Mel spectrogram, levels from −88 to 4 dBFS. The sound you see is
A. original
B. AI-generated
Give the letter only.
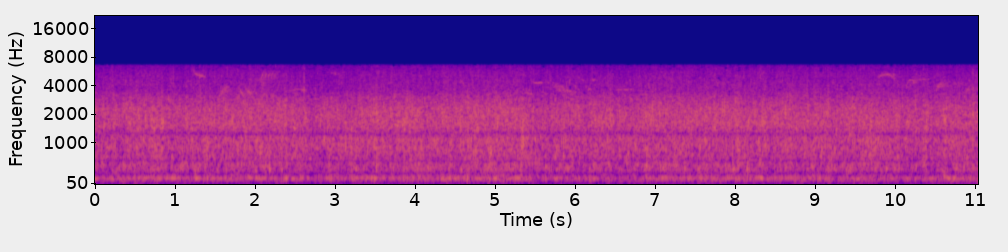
A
